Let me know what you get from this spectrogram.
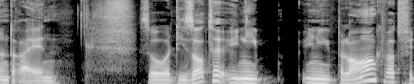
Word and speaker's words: Ugni: Aus der Region Gaillac und die Sorte Uni Blanc. Oh, also UGNI geschrieben, ich will es jetzt hier nicht komplett falsch, wie spricht man das? Wenn das UG? – UGNI? – Ja, Uni.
